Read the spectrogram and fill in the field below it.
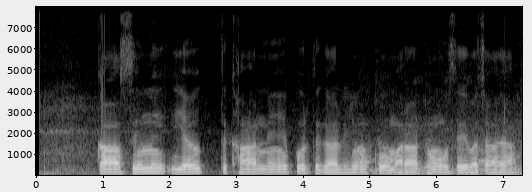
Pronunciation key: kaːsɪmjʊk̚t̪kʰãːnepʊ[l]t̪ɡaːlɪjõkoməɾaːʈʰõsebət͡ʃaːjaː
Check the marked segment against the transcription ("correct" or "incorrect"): incorrect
